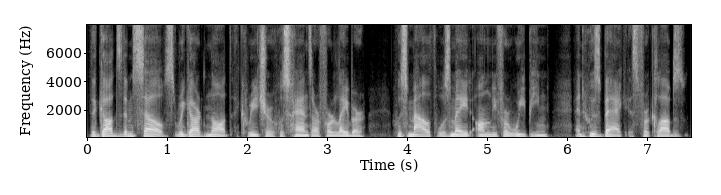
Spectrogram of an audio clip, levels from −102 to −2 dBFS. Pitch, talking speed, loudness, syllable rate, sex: 130 Hz, 200 wpm, -20 LUFS, 5.5 syllables/s, male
